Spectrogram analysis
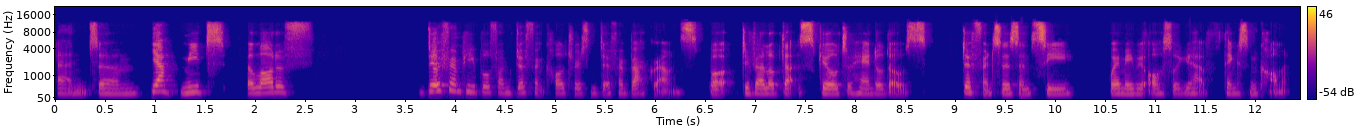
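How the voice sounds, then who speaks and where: A woman hosting an online session, explaining a program clearly. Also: lowish voice, steady tone, normal speed, darkish tone, dry recording. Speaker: host. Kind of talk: virtual presentation. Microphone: video call.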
